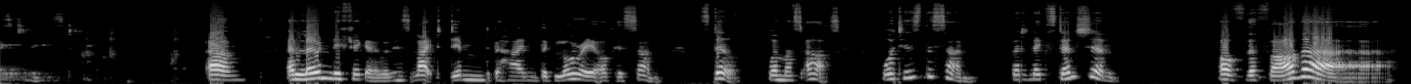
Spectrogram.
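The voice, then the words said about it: Character voice of a princess. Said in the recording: “You honoured Princess Irulan by doing her voice.”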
